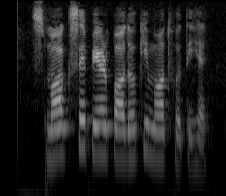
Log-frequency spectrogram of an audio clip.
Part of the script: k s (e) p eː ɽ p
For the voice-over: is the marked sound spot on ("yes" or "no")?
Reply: yes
